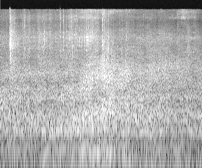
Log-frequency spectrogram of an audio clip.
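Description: Outdoor street ambience on a handheld phone while walking, with a click near the start and a swell of noise about two seconds in that fades again.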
